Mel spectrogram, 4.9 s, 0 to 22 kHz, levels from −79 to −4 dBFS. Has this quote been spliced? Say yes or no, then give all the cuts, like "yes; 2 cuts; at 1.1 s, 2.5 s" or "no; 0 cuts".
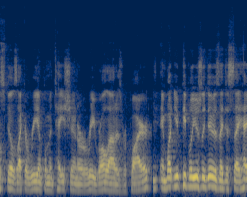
yes; 1 cut; at 3.2 s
